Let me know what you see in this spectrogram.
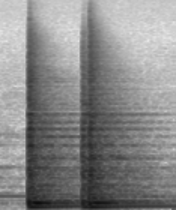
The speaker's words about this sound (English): Bass drum.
